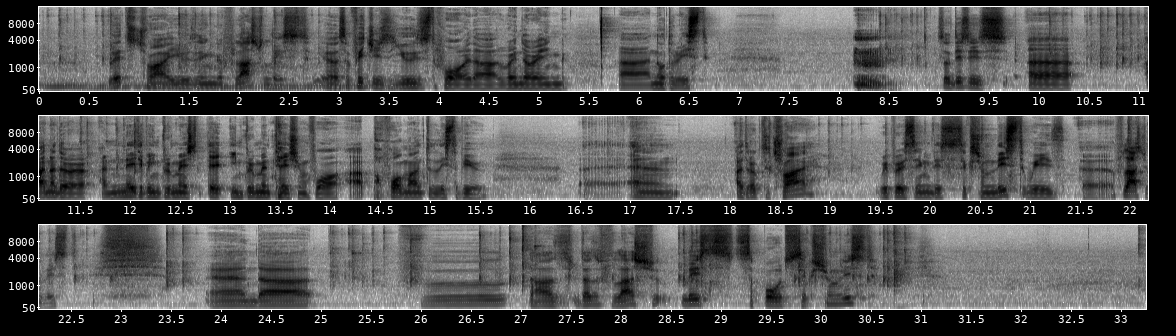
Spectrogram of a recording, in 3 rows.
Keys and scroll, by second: 0.0-2.5 typing, 7.9-12.9 typing, 16.3-20.2 typing, 20.2 super+v, 21.7 Return, 22.0-23.4 typing, 25.0 ctrl+shift+super+m, 25.3 super+t, 25.6-31.0 typing.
